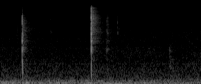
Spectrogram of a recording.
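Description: Two sharp plastic clicks, the second louder, a little under a second apart, as a Carling rocker switch's flexible mounting wings are pressed in and the switch is worked loose from its mounting panel.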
